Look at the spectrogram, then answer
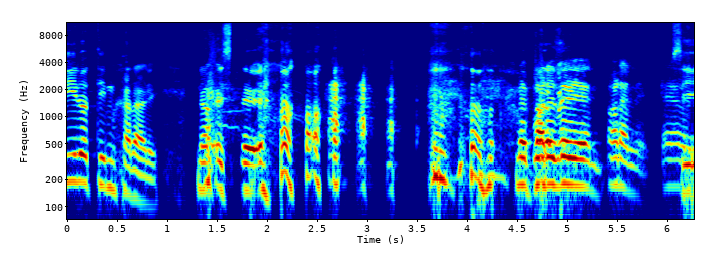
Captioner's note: laughs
